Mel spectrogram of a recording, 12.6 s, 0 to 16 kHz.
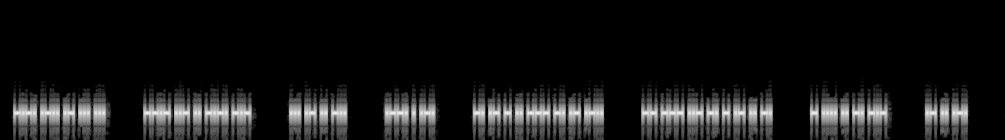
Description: Morse code, heard as a keyed tone, about 50 wpm, 600 Hz. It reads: CLASS QUICK SAID PER NATIONAL MOUNTAIN THINK AIR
